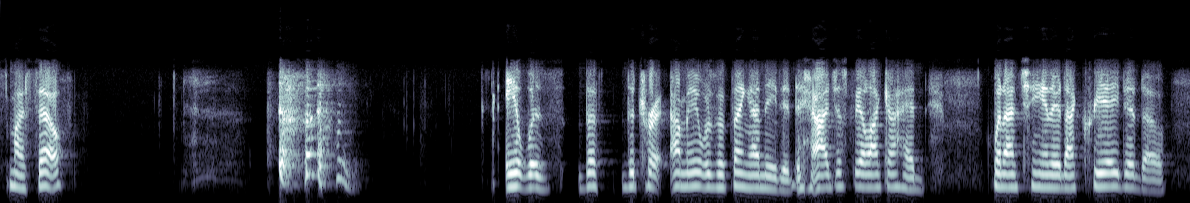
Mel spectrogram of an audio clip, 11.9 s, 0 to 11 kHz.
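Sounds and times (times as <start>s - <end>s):
speech: 0.1s - 0.8s, 5.0s - 11.8s
person with something caught in the throat coughing: 2.7s - 3.6s.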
